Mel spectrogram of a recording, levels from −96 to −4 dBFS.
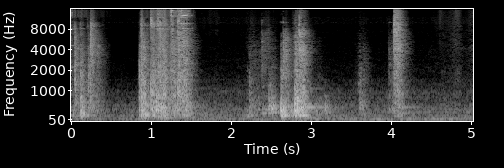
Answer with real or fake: real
